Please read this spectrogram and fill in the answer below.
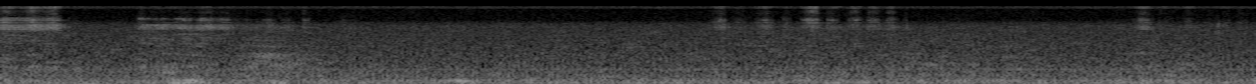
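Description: Faint scratching of a pencil drawing on paper, with a few short, soft strokes.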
